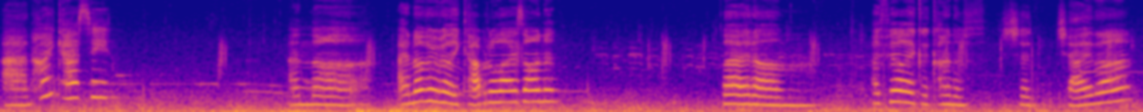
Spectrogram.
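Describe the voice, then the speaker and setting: A young woman streaming, chatting softly and hesitantly with viewers with many fillers. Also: sits high, animated, slow, long pauses. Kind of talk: casual chat with viewers. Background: faint background music.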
